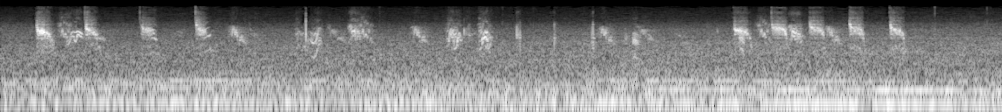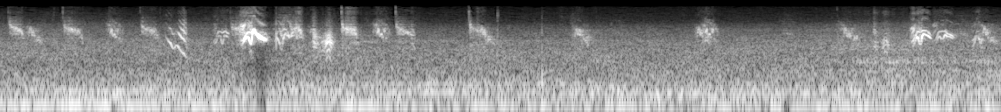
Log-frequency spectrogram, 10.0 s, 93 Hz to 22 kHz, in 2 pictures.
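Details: Chirping sparrows, little ones included, recorded 27 June 2019: continuous high, thin tweets from several birds with a few louder squeaky notes, set against a steady low mechanical hum.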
